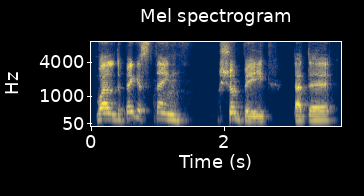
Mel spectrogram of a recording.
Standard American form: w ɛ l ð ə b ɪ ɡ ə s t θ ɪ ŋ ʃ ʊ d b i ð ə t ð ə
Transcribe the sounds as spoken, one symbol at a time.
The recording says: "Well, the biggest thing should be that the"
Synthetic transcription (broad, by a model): w ɛ l ð ə b ɪ ɡ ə s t θ ɪ ŋ ʃ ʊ d b i ð ə t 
